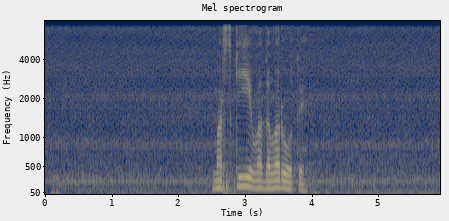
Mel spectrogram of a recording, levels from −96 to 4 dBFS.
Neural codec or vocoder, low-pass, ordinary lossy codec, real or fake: codec, 16 kHz, 8 kbps, FunCodec, trained on Chinese and English, 25 frames a second; 7.2 kHz; none; fake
